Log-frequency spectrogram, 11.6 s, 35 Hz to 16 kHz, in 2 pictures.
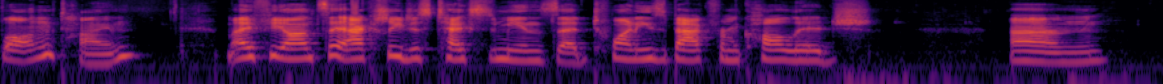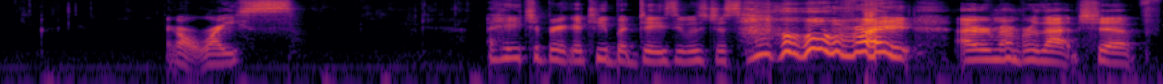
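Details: Vocal tic in a 25-year-old woman with Tourette syndrome, tics since about age 3 and diagnosed at 12; a repeated tic phrase is said aloud mid-sentence, interrupting ordinary speech.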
